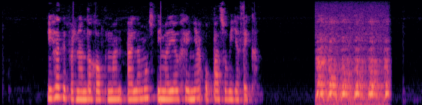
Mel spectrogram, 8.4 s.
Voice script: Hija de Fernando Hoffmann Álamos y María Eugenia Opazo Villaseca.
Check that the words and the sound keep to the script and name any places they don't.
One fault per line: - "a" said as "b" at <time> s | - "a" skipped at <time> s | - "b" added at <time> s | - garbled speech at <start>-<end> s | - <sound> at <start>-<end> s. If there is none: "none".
- bark at 6.3-7.8 s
